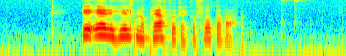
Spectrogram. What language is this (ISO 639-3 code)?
fao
